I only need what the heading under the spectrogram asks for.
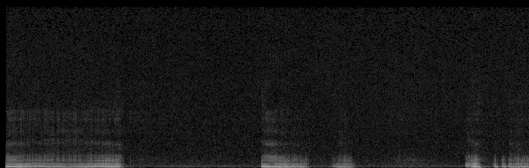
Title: Snoring Alabama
